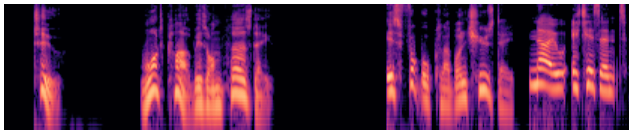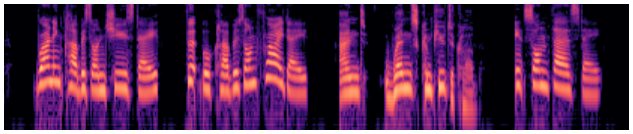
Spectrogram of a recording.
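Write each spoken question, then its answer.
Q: What club is on Thursday?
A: Computer club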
